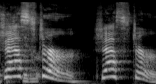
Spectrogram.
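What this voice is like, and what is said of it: Screaming excitedly. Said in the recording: “I'm screaming”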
